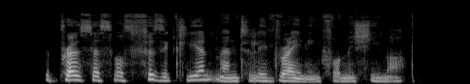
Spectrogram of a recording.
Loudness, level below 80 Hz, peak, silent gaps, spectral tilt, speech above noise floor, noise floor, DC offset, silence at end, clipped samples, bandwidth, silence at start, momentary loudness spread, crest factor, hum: -28 LUFS; -74 dBFS; -6 dBFS; none; -5 dB/octave; 45 dB; -73 dBFS; under 0.1%; 0.65 s; under 0.1%; 11.5 kHz; 0.45 s; 11 LU; 24 dB; none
